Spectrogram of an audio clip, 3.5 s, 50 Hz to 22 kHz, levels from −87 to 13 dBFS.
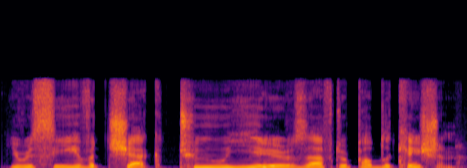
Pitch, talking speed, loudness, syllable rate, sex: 170 Hz, 135 wpm, -16 LUFS, 4.5 syllables/s, male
